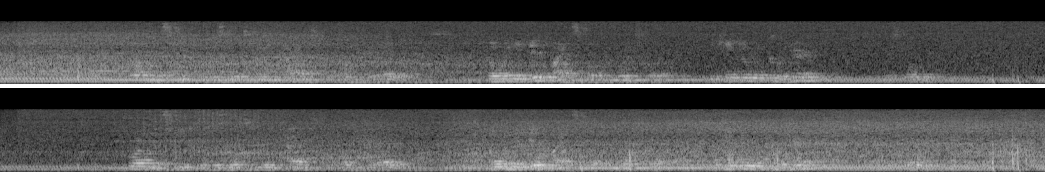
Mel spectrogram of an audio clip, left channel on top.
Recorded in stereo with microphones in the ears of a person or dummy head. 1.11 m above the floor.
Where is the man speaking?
55° right (ahead or behind), 7 m.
